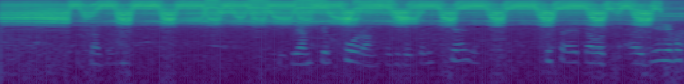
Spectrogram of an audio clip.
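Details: In Rio de Janeiro, by a breadfruit tree, a cicada keeps up a loud, harsh, high-pitched chirr that pulses in rhythmic surges while a man speaks over the steady buzzing.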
